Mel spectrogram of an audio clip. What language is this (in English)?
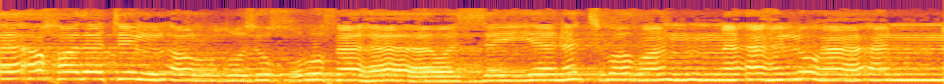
Arabic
